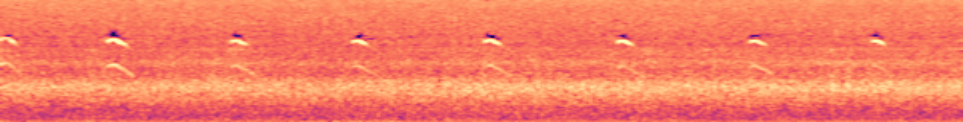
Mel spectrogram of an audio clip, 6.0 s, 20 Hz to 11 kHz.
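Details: Begging juvenile female bald eagle at Two Harbors, Catalina Island, 30 June 2021, wanting fish from her father: a regular string of eight thin, high squeals, each sliding down, about every 0.7 seconds over continuous broadband hiss.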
